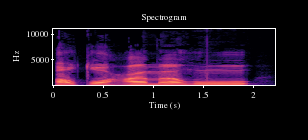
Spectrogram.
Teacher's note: اب اس کو ہلانا ہے، طا ہے حروف قلقلہ میں سے ہے، اس کو ہم ہلا کے پڑھیں گے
